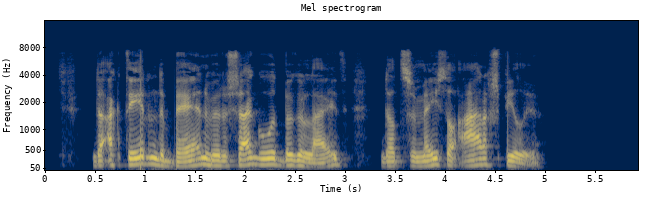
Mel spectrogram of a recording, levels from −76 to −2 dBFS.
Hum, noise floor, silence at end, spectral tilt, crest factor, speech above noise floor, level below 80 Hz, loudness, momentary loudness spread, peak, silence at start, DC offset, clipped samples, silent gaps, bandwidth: none; -90 dBFS; 1 s; -5.5 dB/octave; 18 dB; 71 dB; -58 dBFS; -19 LUFS; 8 LU; -2 dBFS; 0.5 s; under 0.1%; under 0.1%; none; 8 kHz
